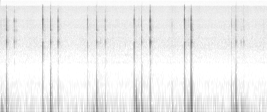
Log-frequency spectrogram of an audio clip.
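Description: A medium glass jar filled with a white solid, candle or cream, is held up in one hand and tapped and scratched on its side with the fingernails of the other hand. About fourteen short, sharp clicks come in loose, uneven clusters, each with a bright tick over a soft low thump. Faint scratching sits between the taps, and the clicks die away almost instantly.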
